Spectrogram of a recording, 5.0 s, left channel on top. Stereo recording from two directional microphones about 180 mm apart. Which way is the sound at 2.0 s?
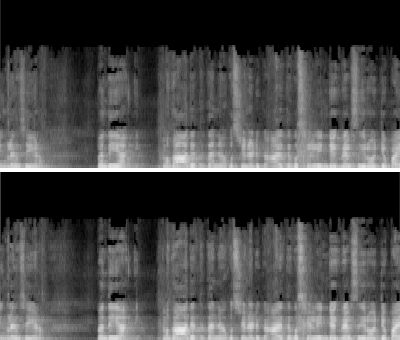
25° right (ahead or behind).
